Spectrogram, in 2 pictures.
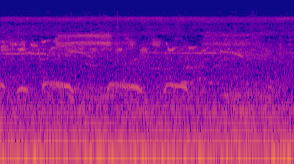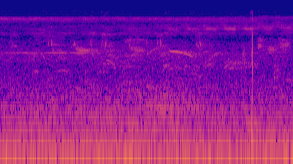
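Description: Faint outdoor ambience with birds calling: a run of four short arched notes in the first few seconds, and scattered higher chirps throughout.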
